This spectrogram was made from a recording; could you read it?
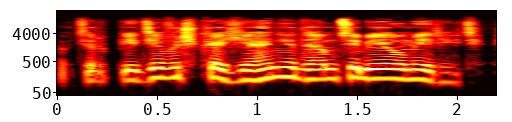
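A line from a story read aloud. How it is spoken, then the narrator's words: Whispered. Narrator (Russian): шепнул я ей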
